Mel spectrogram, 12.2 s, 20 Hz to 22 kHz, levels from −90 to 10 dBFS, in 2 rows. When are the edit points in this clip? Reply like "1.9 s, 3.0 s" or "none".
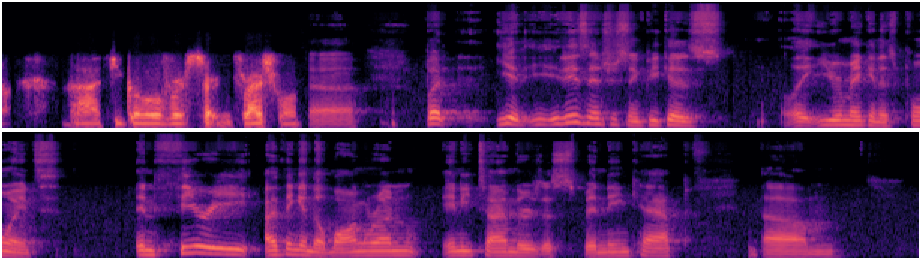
2.0 s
